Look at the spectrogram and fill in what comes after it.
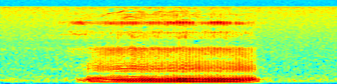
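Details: Dog snoring: a single drawn-out, buzzing breath with a rough, fluttering low tone in a quiet room.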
